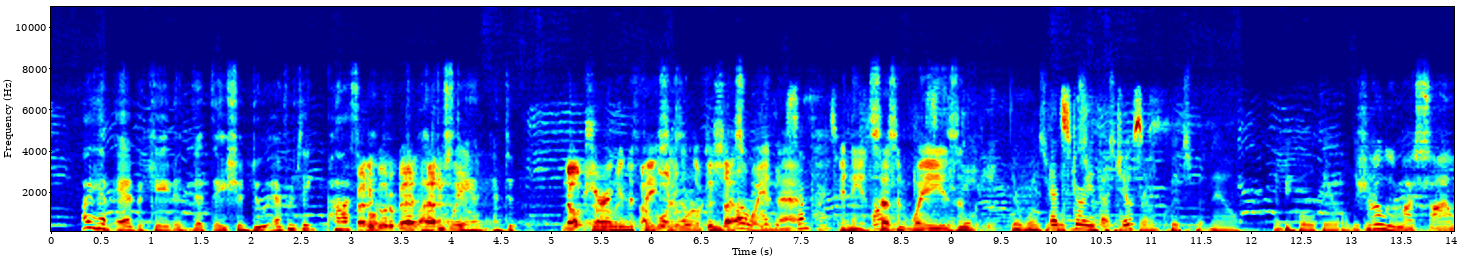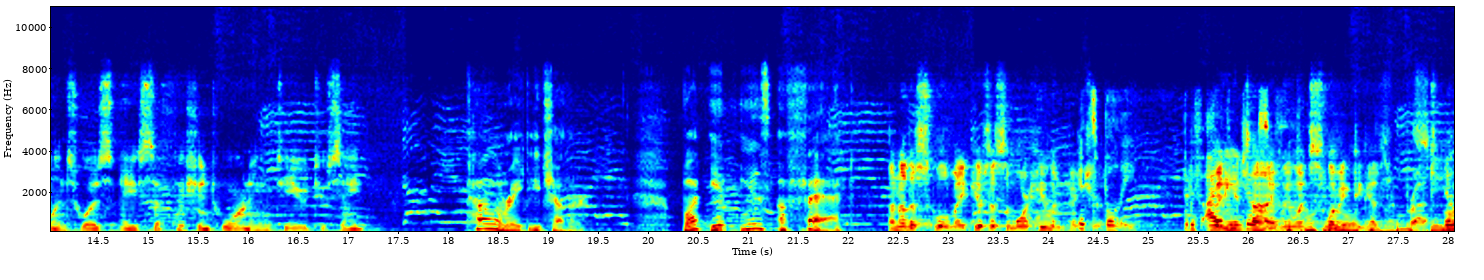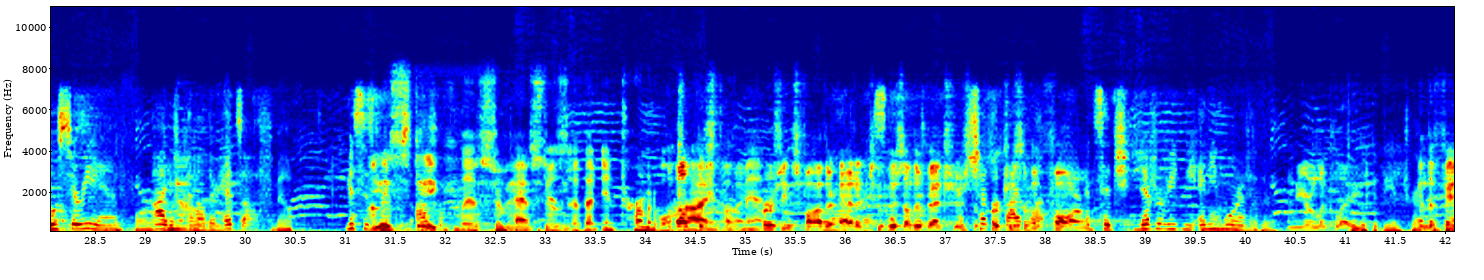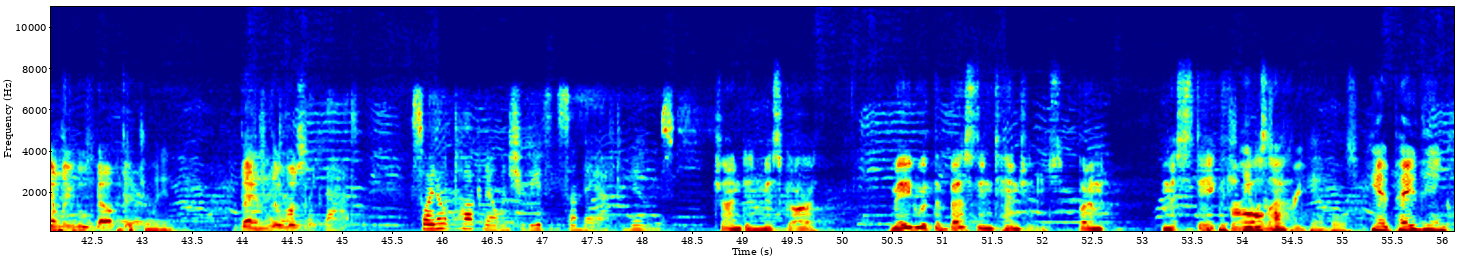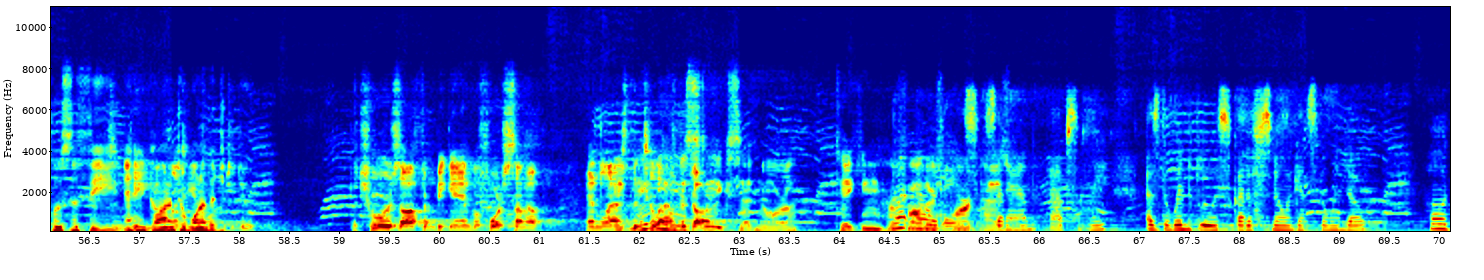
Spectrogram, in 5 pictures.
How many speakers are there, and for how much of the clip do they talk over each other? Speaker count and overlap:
6, about 43%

